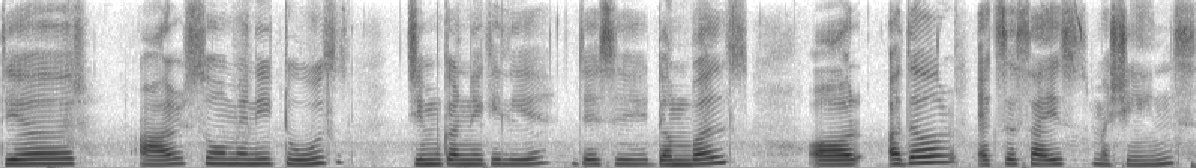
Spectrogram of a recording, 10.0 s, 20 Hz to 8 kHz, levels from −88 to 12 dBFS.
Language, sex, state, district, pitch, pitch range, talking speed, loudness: Hindi, female, Himachal Pradesh, Shimla, 235 Hz, 230-255 Hz, 95 wpm, -17 LUFS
